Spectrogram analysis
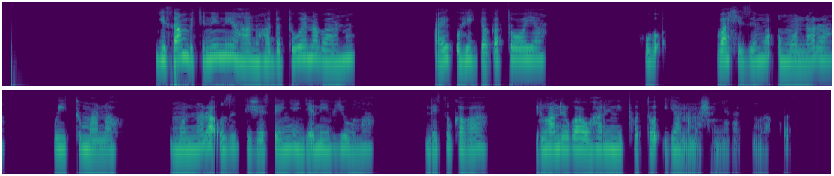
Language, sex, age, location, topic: Kinyarwanda, female, 25-35, Huye, government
